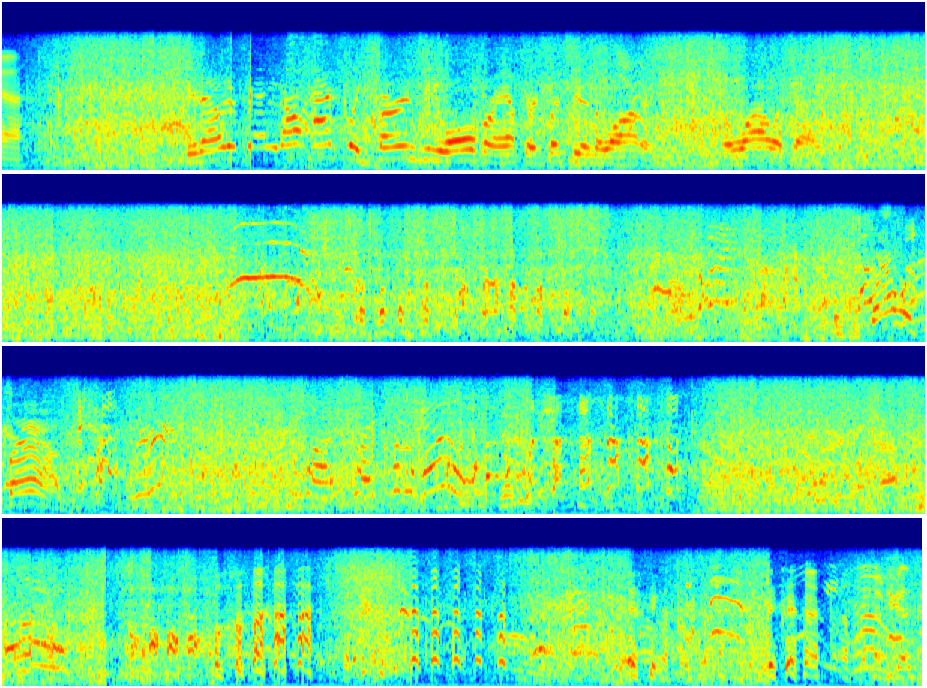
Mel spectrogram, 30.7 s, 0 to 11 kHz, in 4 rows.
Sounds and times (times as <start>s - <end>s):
Stream: 0.0s - 30.7s.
